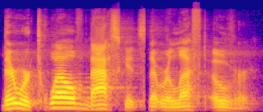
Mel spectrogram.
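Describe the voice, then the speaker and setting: A young adult man preaching a sermon in a casual, animated way, chuckling as he tells stories. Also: mid-range voice, a little slow, a little hiss or hum.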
